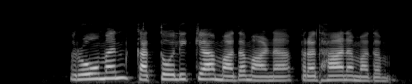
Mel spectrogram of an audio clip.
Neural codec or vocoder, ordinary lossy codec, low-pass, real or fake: none; none; 7.2 kHz; real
